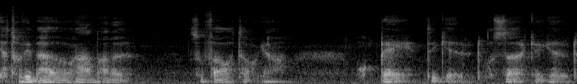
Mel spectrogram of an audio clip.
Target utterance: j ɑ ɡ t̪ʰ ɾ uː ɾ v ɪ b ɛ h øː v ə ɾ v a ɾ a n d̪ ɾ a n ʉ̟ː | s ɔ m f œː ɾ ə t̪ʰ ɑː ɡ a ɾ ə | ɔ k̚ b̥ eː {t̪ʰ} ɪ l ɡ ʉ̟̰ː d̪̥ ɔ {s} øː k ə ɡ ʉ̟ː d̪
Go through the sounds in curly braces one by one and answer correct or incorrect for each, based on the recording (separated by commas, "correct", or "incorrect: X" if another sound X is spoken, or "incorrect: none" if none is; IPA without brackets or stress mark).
correct, correct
